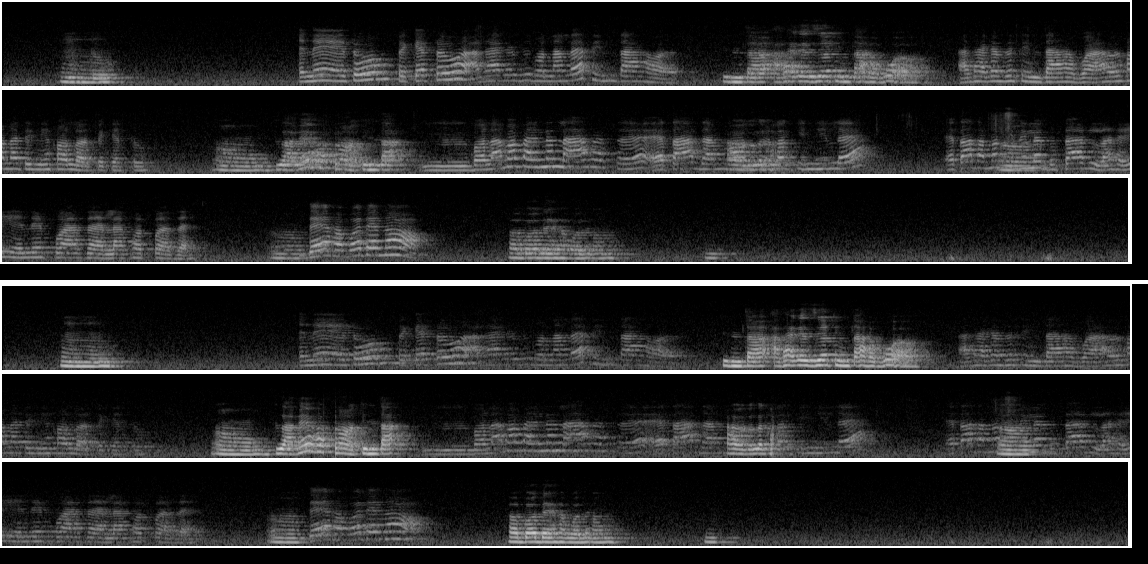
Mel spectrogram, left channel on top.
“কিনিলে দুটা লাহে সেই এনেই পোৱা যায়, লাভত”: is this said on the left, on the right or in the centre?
Left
